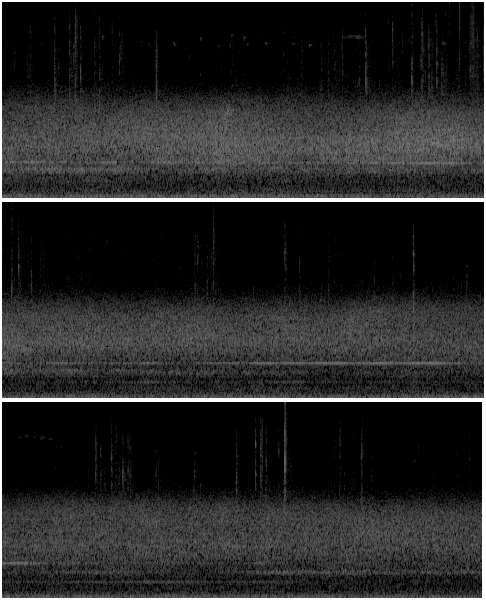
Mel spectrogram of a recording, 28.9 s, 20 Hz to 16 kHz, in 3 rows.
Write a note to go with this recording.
frozen drops on their way through tree crowns when leaves were bright orange, accompanied with highway traffic 100 meters below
